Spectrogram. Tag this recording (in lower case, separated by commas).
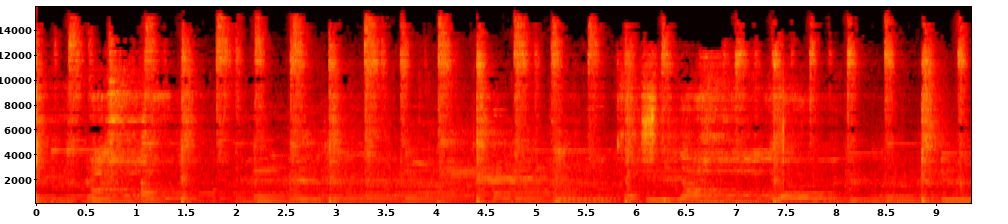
music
